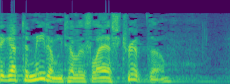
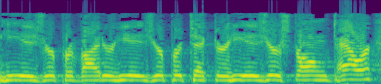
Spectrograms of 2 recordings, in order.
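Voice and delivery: normal talking voice

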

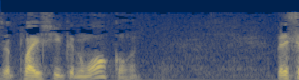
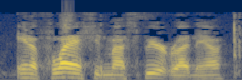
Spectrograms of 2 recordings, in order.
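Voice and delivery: ordinary talk

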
